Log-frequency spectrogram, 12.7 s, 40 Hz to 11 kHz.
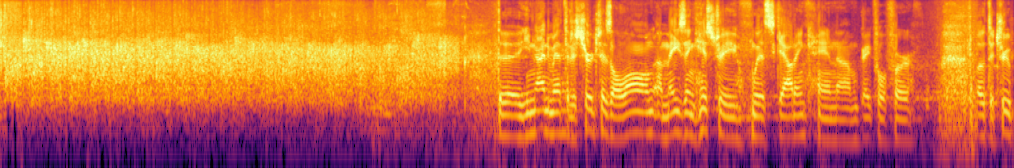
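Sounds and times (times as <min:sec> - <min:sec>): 
audience applause: 0:00.0 - 0:06.0
speech: 0:06.3 - 0:12.6.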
